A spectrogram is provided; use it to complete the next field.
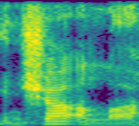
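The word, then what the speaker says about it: إن شاء الله: if you're writing it in the arabic language the correct way of writing it is three separate words so in sha'a allah and when you're saying it you say insha allah okay so i'm writing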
